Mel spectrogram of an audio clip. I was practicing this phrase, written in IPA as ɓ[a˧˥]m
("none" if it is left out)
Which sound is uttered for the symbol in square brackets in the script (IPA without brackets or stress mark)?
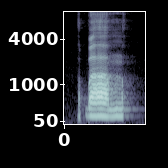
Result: a˧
